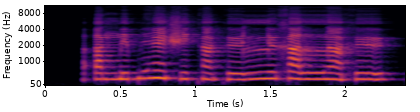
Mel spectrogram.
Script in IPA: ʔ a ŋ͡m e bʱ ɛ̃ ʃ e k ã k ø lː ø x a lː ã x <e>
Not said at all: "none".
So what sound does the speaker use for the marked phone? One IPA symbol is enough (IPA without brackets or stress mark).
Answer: ø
